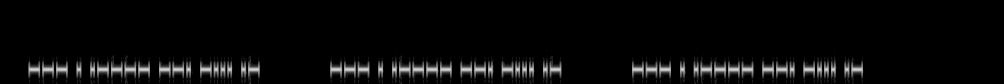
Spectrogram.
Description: Morse code, heard as a keyed tone, about 34 wpm, 700 Hz. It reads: OE1GBA OE1GBA OE1GBA
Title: DXCC-100 Call Signs - 6 Characters - Repeated 3x - 35wpm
